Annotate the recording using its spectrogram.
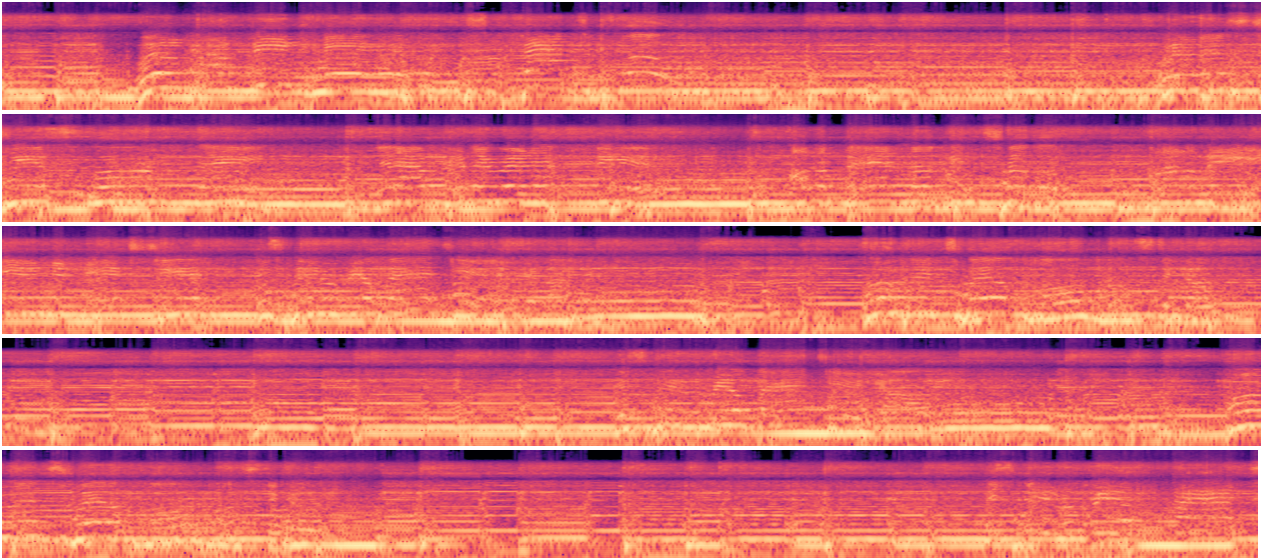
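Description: Live blues band playing over a stage PA: electric guitar and drum kit with a steady beat, and a singer's voice at times.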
